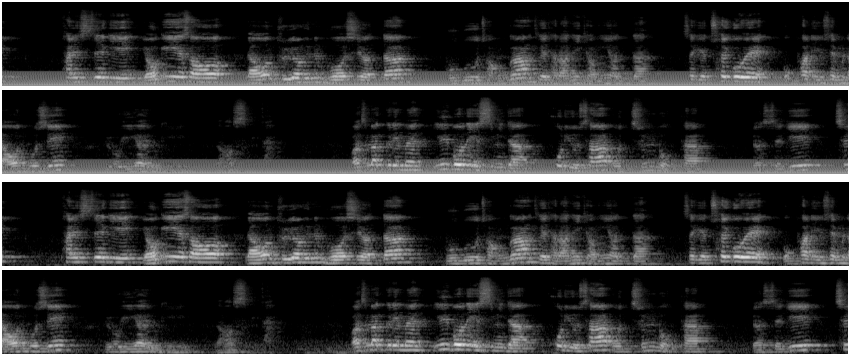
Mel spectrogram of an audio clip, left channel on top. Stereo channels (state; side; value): noise; left; hum, 6 dB below the sound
